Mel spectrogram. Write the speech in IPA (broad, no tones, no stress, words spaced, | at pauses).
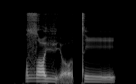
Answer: zˤɯvʲɔ̰ ti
